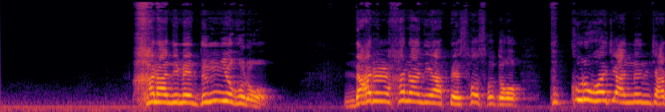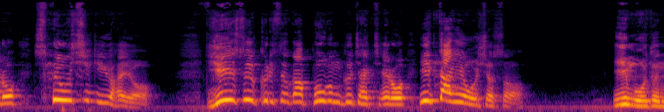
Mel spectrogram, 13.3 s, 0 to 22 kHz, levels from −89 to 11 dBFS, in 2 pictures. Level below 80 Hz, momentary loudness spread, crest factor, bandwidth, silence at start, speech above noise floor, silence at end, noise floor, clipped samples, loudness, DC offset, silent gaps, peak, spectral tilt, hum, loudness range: -52 dBFS; 13 LU; 14 dB; over 20 kHz; 1.35 s; 39 dB; 0 s; -52 dBFS; under 0.1%; -14 LUFS; under 0.1%; none; 0 dBFS; -7 dB/octave; none; 3 LU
